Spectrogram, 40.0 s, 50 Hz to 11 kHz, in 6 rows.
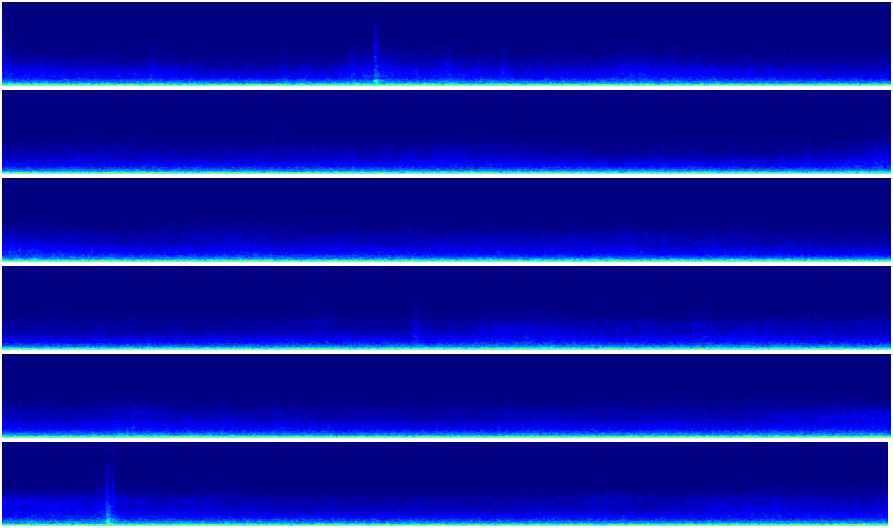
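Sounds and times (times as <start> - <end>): car driving rumble: 31.6 - 35.6
brief click: 34.0 - 34.3.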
